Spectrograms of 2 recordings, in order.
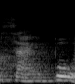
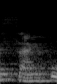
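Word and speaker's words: Tsangpo: When it flows through the Himalayas, जब ये हिमालय में फ्लो कर रही होती है तो इसका वहाँ नाम सैंगपो है, टी साइलेंट है, सैंगपो बोलेंगे।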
